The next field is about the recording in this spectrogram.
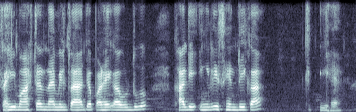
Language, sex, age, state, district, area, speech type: Urdu, female, 60+, Bihar, Khagaria, rural, spontaneous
